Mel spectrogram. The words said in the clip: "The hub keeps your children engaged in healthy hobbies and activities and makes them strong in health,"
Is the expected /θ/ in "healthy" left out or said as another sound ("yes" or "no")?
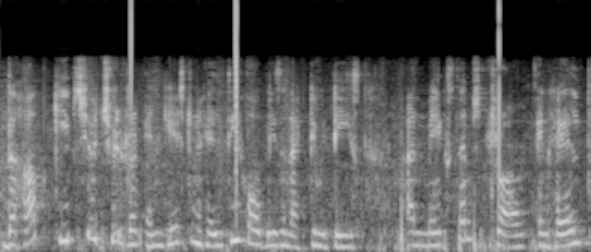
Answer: yes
